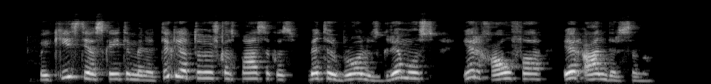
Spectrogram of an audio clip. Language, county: Lithuanian, Klaipėda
